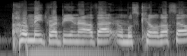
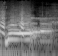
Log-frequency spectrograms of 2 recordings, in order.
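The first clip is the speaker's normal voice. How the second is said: mock retch; 5 dB louder than usual. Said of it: "I was like".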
